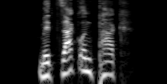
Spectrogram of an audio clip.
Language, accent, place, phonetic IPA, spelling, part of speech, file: German, Germany, Berlin, [mɪt ˈzak ʊnt ˈpak], mit Sack und Pack, phrase, De-mit Sack und Pack.ogg
- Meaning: with all one's belongings, bag and baggage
